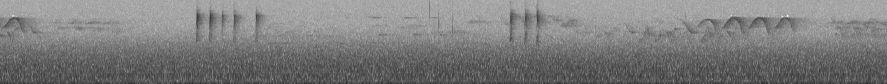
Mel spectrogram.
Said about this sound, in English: That one there. Maybe a redstart. Oh, it's a female black and white warbler making that sound.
